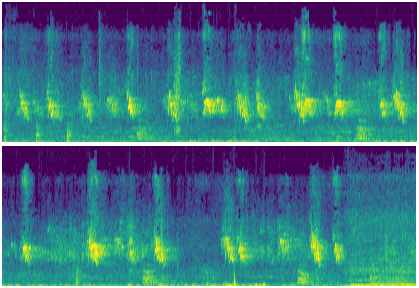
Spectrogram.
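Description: Small birds chirping over and over in quick, high calls, over a low rumble of wind on the microphone. Background music comes in near the end.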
